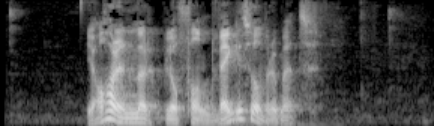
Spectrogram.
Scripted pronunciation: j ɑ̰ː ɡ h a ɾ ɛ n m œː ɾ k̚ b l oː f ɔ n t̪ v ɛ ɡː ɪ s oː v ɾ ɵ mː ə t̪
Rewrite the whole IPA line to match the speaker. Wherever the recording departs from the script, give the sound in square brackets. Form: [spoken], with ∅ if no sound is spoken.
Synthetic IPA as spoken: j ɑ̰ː ɡ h a ɾ ɛ n m [œ] ɾ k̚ b l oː f ɔ n [d̪] v ɛ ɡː ɪ s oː v ɾ ɵ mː ə t̪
